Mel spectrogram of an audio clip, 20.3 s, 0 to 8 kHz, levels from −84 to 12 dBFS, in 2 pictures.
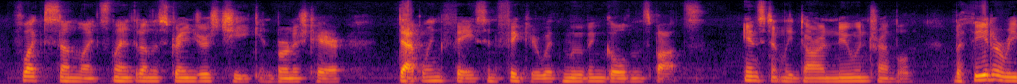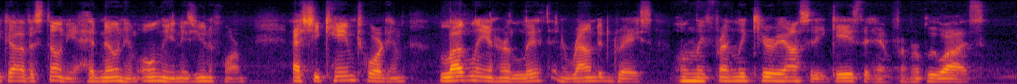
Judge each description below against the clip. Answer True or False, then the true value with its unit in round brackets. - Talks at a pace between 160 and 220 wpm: True (165 wpm)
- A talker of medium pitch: False (120 Hz)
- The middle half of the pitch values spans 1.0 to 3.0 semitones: True (2.6 semitones)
